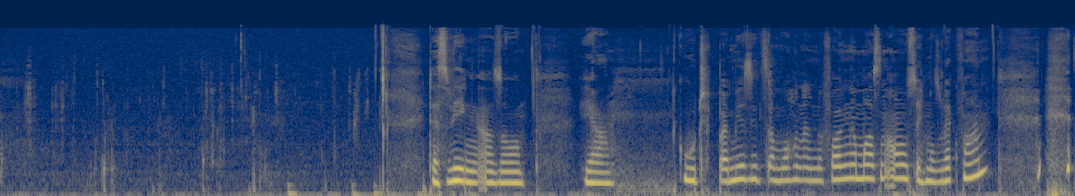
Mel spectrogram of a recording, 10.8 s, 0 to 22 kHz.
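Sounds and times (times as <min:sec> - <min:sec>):
person sipping iced coffee: 0:00.0 - 0:04.1
speech: 0:04.3 - 0:10.3.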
